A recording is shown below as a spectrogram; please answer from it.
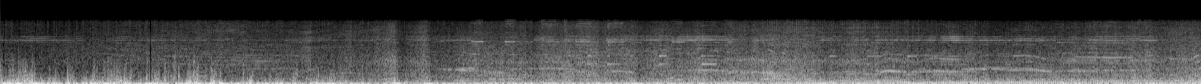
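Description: Moving car's road and engine noise with wind buffeting the microphone at the open window, loudest in the first few seconds, mixed with passing motorbikes and cars. From about a third of the way in, people's voices call out over the traffic.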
